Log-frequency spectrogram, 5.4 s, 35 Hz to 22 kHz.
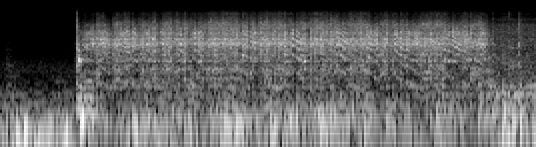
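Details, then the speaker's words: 1965 Ford Mustang, originally C-code 289 converted to 302 V8, first start attempt on fresh gas: abrupt loud cranking with sputtering, tries to fire about four seconds but won't keep running; owner suspects the carb is done, gasket leaking fuel, new carb planned. "so I think the problem here is it's wanting to kick over but carb is just done it's bad news"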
